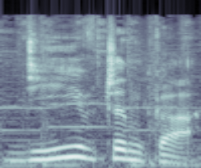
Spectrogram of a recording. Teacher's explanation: Правильно, наголошений перший склад.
